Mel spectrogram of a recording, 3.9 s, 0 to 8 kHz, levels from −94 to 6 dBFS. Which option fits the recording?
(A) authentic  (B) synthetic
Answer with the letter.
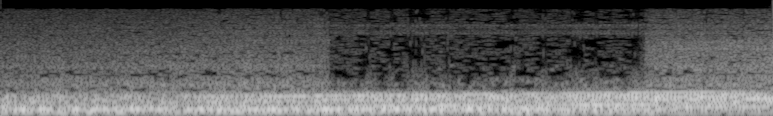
A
